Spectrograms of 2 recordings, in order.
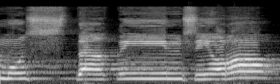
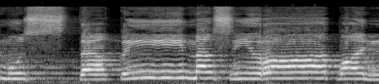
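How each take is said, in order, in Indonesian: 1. Mim akhir dibiarkan tanpa harakat. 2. Mim akhir diberi harakat yang menyambung ke kata berikutnya. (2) "dihidupkan kembali mimnya"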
